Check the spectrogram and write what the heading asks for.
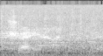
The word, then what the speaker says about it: Sieh: Last name is Sieh, and it's pronounced Shay.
